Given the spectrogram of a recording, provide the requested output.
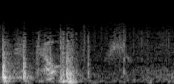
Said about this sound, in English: Hey, open the door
